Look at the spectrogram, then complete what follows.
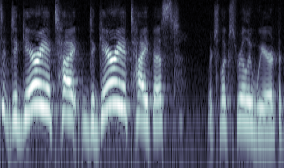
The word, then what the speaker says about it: daguerreotypist: And so Baldwin became the first full-time daguerreotypist, or they pronounce it daguerreotypist, which looks really weird, but that's the way they say it, in Kalamazoo.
